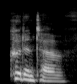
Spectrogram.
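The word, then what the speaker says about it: couldn't've: You drop the H and reduce the vowel in have, just like you did before.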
